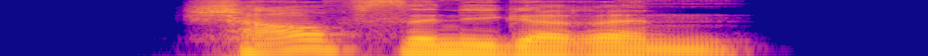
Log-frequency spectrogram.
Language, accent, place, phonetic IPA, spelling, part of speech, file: German, Germany, Berlin, [ˈʃaʁfˌzɪnɪɡəʁən], scharfsinnigeren, adjective, De-scharfsinnigeren.ogg
- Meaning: inflection of scharfsinnig: 1. strong genitive masculine/neuter singular comparative degree 2. weak/mixed genitive/dative all-gender singular comparative degree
